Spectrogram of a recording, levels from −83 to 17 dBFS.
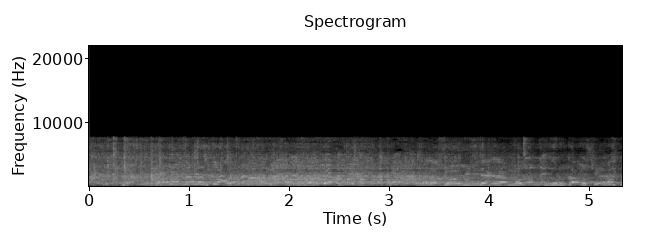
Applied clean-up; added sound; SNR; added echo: none; Wind instrument, woodwind instrument; 14 dB; reverberation time 0.1 s.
